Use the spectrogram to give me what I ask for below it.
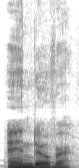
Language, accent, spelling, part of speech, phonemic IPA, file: English, US, Andover, proper noun, /ˈændoʊvɚ/, En-us-Andover.ogg
- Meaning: 1. A town and civil parish with a town council in Test Valley district, Hampshire, England (OS grid ref SU3645) 2. A parish in Victoria County, New Brunswick, Canada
